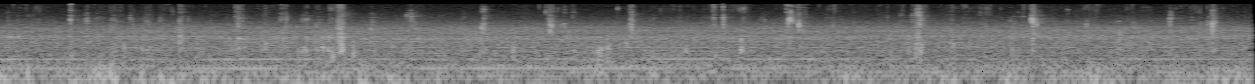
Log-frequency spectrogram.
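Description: Close-up mouth sounds of a man biting and chewing barbecued pork rib meat off the bone, with scattered sharp wet clicks about once a second.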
